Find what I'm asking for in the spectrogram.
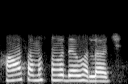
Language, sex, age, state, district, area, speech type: Odia, female, 30-45, Odisha, Sambalpur, rural, conversation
